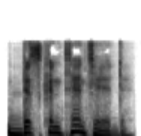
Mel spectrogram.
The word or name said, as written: discontentedness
